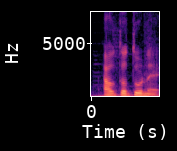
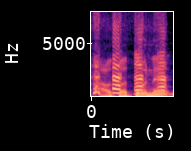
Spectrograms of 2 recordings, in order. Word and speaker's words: autotune: Autotune, eso. – No, autotune no. Pronunciem bé, és autotune, que no costa res dir les coses bé.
